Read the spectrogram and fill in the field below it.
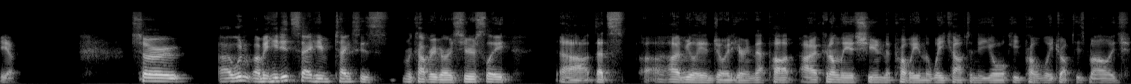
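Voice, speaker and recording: Very fast speech in an Australian accent, with ordinary pitch variation and a quiet background. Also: man, fairly low pitch for a man. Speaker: podcast co-host. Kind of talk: casual chat.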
